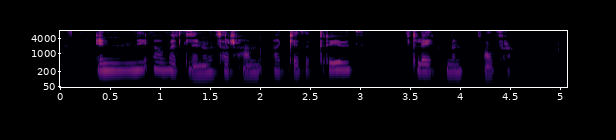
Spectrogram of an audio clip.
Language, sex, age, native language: Icelandic, female, 30-39, Icelandic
